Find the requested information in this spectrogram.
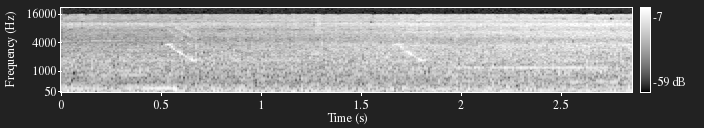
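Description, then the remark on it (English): Two short, high chirps sweeping downward in pitch, about a second apart, from an audible pedestrian crossing signal at an intersection, set off by a pedestrian pressing the button, sound faintly over a steady, loud rumble of traffic and wind noise. “Not sure if you're able to hear that little beep, but that was one of the pedestrians pressing the audible signal buzzer.”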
